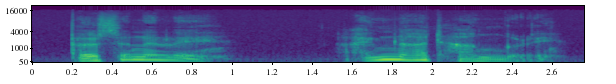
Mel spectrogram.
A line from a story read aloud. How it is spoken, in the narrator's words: he said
